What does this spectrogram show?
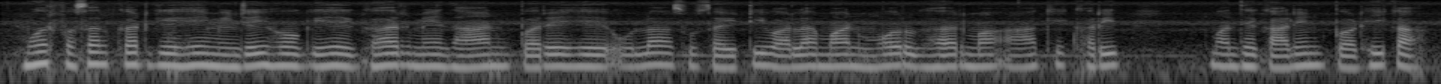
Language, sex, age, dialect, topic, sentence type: Chhattisgarhi, male, 18-24, Central, agriculture, question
